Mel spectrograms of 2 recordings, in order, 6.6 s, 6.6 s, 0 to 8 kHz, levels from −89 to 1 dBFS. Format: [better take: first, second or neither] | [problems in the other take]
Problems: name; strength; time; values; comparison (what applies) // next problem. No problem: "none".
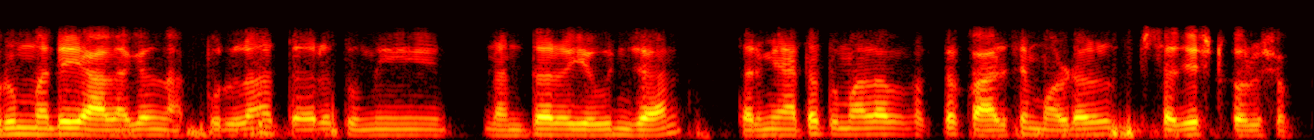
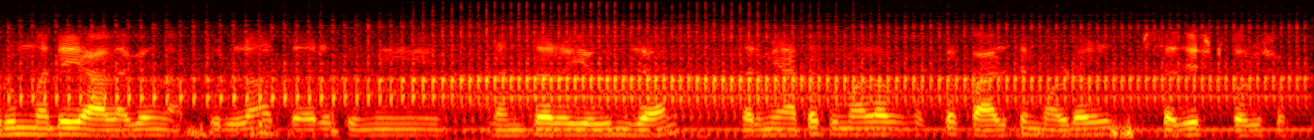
first | background sound (Mechanisms); 4 dB below the speech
